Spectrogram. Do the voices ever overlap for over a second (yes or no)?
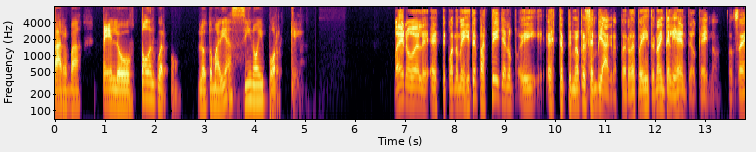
no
